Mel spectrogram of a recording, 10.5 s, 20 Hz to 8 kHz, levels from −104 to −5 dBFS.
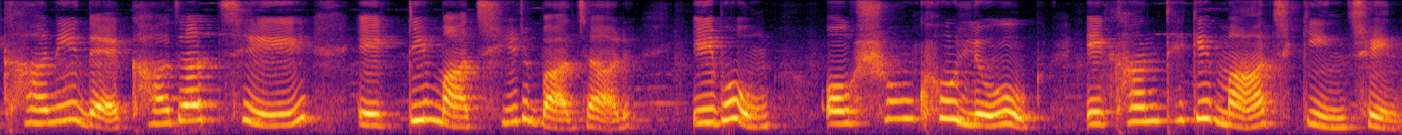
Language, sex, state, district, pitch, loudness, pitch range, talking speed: Bengali, female, West Bengal, Paschim Medinipur, 350 Hz, -20 LUFS, 290-390 Hz, 75 wpm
